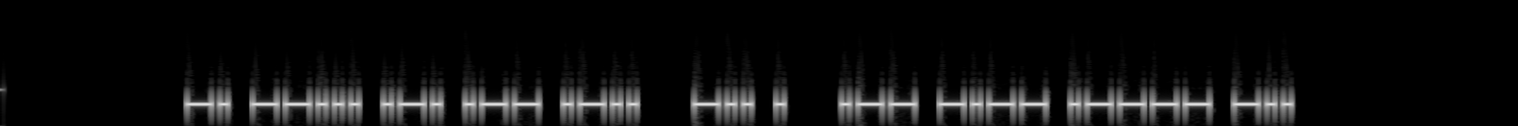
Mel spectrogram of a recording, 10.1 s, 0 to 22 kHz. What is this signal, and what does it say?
Morse code, heard as a keyed tone, about 21 wpm, 700 Hz. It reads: N7RWL DE WY1D
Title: USA Callsign DE Callsign 22wpm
